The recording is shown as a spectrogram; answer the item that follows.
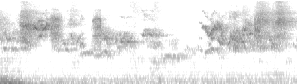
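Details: Tame budgies singing: a scratchy twittering phrase, a quieter dip in the middle, then a loud buzzy chattering burst near the end.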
